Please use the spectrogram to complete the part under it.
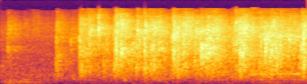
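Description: An audience at a company awards event bursts into applause, with scattered claps swelling quickly into sustained, fairly loud clapping from many hands.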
